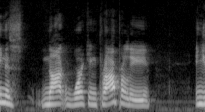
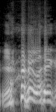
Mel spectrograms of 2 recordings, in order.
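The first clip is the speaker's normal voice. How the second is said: laughing; 6 semitones higher, 5 dB louder, slower than usual. Real, not acted. Laughs at own reply.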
